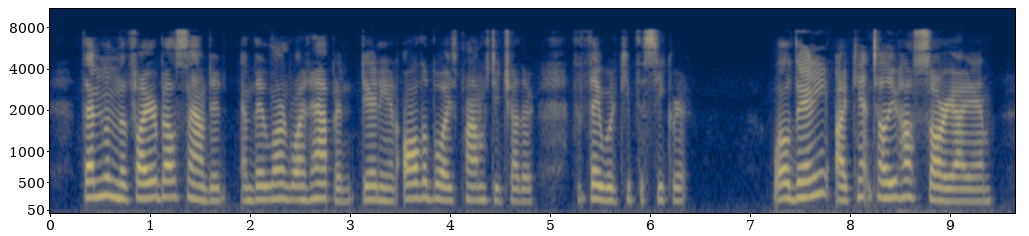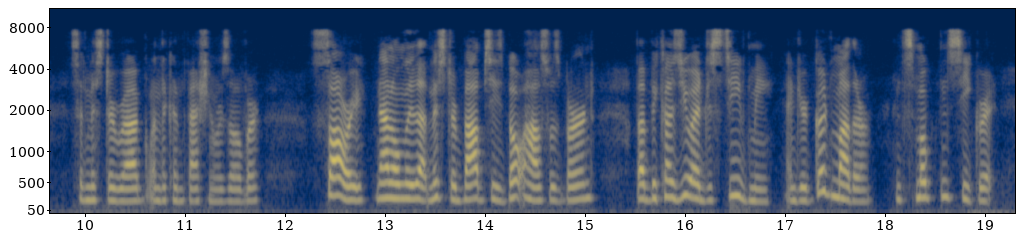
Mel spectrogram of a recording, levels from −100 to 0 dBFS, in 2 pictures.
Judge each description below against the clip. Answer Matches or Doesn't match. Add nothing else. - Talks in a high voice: Matches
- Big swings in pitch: Doesn't match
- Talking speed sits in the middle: Doesn't match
